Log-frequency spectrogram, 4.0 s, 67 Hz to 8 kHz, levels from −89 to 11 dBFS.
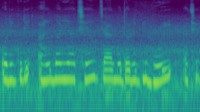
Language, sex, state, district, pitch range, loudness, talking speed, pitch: Bengali, female, Tripura, West Tripura, 240-270 Hz, -15 LUFS, 120 wpm, 260 Hz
